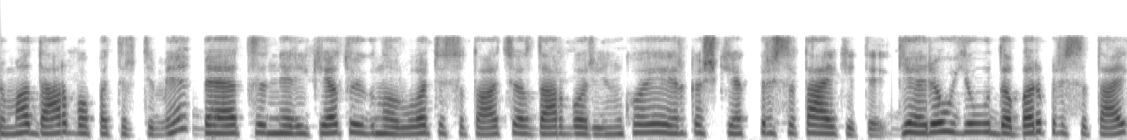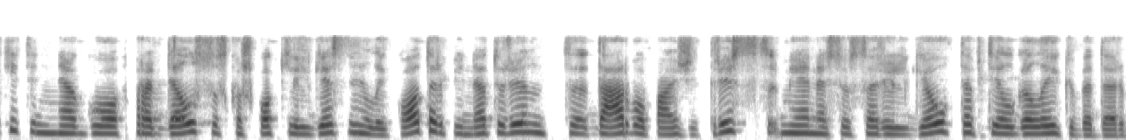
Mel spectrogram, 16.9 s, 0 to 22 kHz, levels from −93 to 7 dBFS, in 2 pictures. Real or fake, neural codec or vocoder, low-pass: real; none; 7.2 kHz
